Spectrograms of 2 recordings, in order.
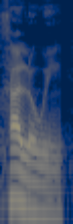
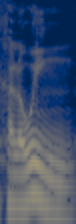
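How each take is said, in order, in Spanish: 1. El acento cae en la primera sílaba. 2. El acento cae en la última sílaba. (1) "acá decimos Halloween. Eso también es un defecto"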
